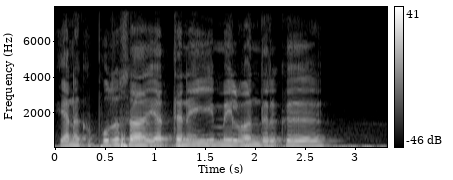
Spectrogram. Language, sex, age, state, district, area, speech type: Tamil, male, 60+, Tamil Nadu, Coimbatore, urban, read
